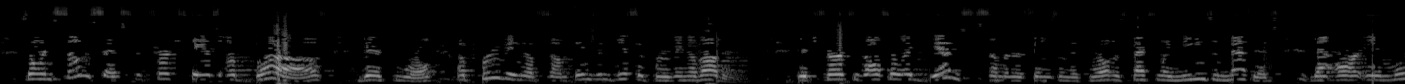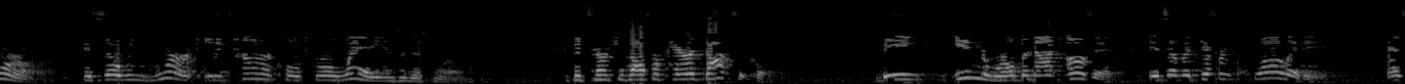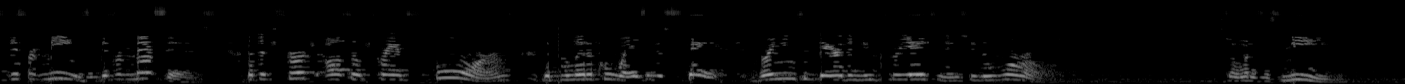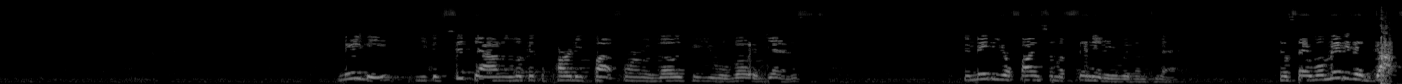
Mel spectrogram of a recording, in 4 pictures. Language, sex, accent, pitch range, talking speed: English, male, American, 185-265 Hz, 140 wpm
